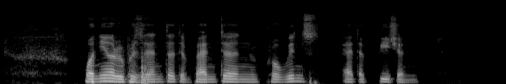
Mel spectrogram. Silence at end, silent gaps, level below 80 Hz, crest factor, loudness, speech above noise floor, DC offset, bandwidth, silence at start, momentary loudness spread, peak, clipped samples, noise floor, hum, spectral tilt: 0.9 s; none; -52 dBFS; 22 dB; -28 LUFS; 50 dB; under 0.1%; 11.5 kHz; 0.3 s; 14 LU; -8 dBFS; under 0.1%; -77 dBFS; none; -7 dB/octave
